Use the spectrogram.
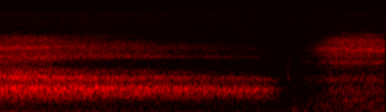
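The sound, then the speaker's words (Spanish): Deep breathing during a guided relaxation exercise: a long, slow, airy breath, a brief pause, then another deep breath begins, quiet and without talk. “Voy a hacer respiraciones. Me vas a escuchar de vez en cuando respirar profundamente.”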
